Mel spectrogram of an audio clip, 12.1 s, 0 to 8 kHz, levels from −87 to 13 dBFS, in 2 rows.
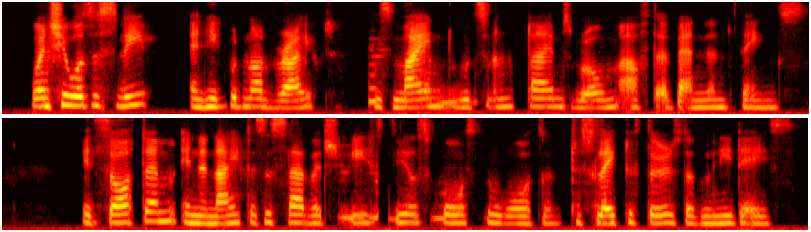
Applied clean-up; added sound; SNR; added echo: neural diffusion model UNIVERSE++.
